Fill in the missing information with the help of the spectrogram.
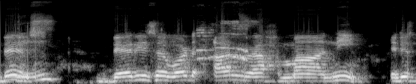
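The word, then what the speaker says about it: الرحمن: Lam is not pronounced because Lam is followed by a sun letter, Ra.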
